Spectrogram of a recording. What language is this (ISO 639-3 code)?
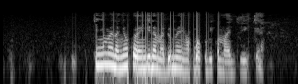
swa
